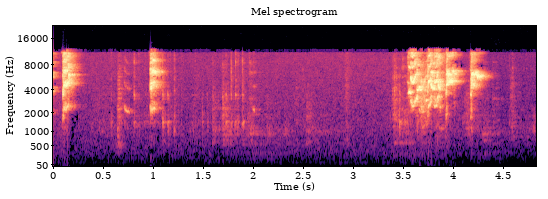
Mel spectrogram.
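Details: Rosy-faced lovebird chirping, with street noise mentioned nearby; sharp, high, harsh chirps come in bursts, a lone note, a second note about a second later, then a dense squawky cluster late on, with faint clicks between.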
